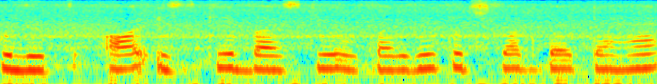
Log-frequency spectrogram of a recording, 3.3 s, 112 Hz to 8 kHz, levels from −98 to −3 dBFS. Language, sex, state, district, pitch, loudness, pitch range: Hindi, female, Uttar Pradesh, Gorakhpur, 245 Hz, -25 LUFS, 235-255 Hz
